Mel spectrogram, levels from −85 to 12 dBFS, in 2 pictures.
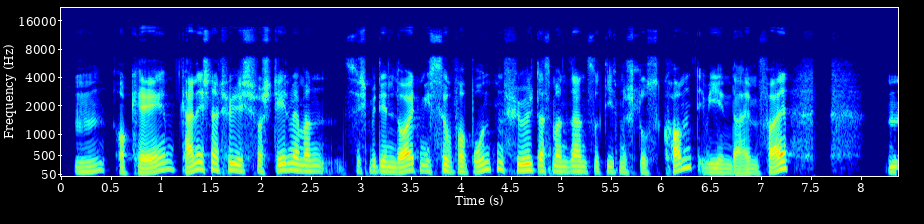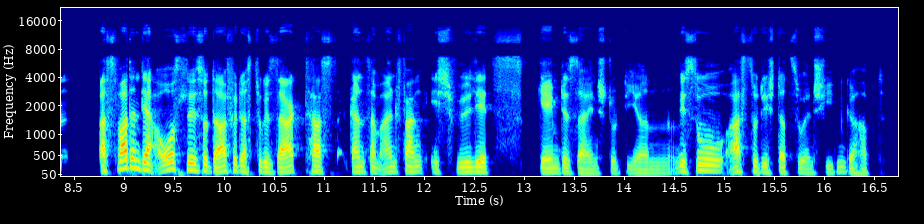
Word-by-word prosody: Mhm, 115 +7 -6
okay, 110 - 0
kann - - +3
ich 170 0 -1
natürlich 150 -4 -1
verstehen, 150 +3 -1
wenn 150 - +1
man 130 -2 -2 0.2
sich - - -11
mit 125 - -7
den 120 -1 0
Leuten 135 +6 +3
nicht 125 -2 -7
so 145 -4 -1
verbunden 125 - -2
fühlt, 145 0 0
dass 130 - -1
man 120 -2 -1
dann 120 -1 0
zu 115 - -8
diesem 110 -2 -10
Schluss - - -10
kommt, 215 - -1
wie 100 0 -3
in 95 -1 -6
deinem 85 +2 -4
Fall. 175 - +4 1.0
Hm, - - -3 0.4
was - - +2
war 190 +3 +11
denn 210 - +5
der 165 -4 +7
Auslöser 155 -5 +3
dafür, 145 - +5
dass 125 -3 0
du 125 - -6
gesagt 110 +2 +3
hast, 125 - +2
ganz 115 -1 -1
am - - -1
Anfang: 115 +2 0
„Ich 110 -1 -7
will 110 +1 0
jetzt 115 -2 -2 0.2
Game 100 +1 +1
Design 85 -6 -2
studieren.“? 85 -2 -7
Wieso 130 +1 +1
hast 115 +1 +1
du - - -1
dich 105 -4 -6
dazu 100 - -4
entschieden 90 +4 -8
gehabt? 85 -5 -9
115 Hz, 195 wpm, -26 LUFS, 105-140 Hz, 1.0 s, war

